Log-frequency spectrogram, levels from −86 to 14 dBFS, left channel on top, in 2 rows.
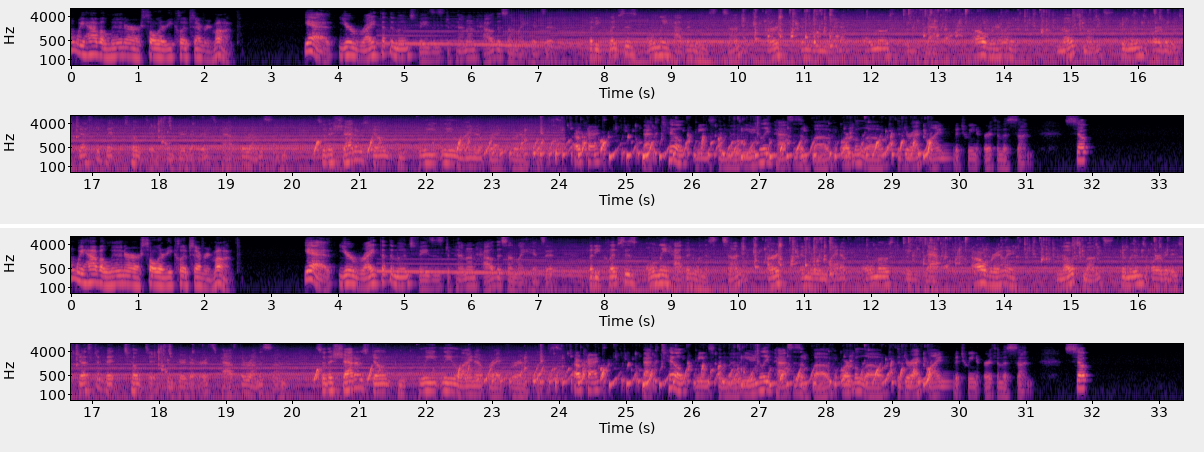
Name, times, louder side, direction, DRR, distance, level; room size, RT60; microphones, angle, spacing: voice 1, 0.0-2.4 13.5-14.2 24.2-24.6, right 3 dB, 75° right, 0.8 m, -25 dB
voice 2, 3.5-10.2 10.4-13.3 14.8-19.9 20.4-24.0 25.3-31.1 31.6-31.9, right 3 dB, 25° right, 0.5 m, -30 dB
sound 1, 4.6-24.1, left 2 dB, 85° left, 0.9 m, -34 dB
sound 2, 10.1-17.1 17.9-18.2 18.5-18.7 20.3-20.7 21.0-29.6, left 1 dB, 5° right, 1.1 m, -29 dB
3.8 x 2.3 x 2.7 m
head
